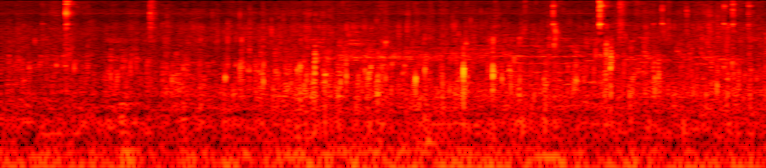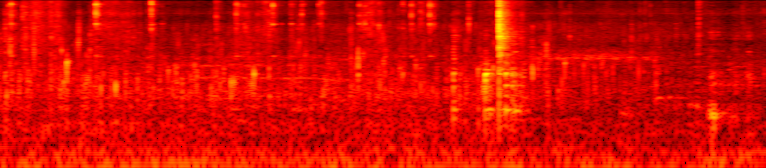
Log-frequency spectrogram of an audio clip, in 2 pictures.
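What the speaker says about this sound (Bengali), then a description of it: "এবারে আমরা এর মধ্যে পেঁয়াজ বেরেস্তাটা দিয়ে দেব।" Fried onions go into a mutton curry cooking in a pot, with a steady bubbling simmer, soft liquid stirring and a sharp clink of a utensil near the end.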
